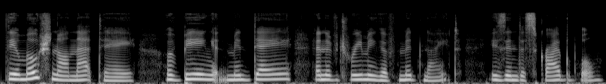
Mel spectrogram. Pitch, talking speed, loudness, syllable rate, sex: 210 Hz, 170 wpm, -19 LUFS, 4.9 syllables/s, female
